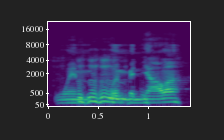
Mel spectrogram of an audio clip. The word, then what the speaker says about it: Wembanyama: Chet Holmgren on Victor Wembanyama, is how you say his name.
